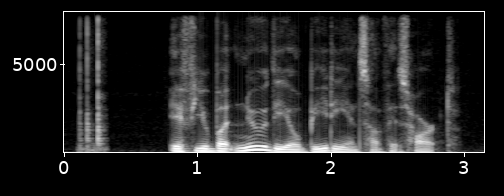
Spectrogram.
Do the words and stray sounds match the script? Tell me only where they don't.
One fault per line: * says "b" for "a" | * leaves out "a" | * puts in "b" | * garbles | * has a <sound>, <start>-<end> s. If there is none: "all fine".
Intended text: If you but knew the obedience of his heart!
* has a tap, 0.1-0.3 s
